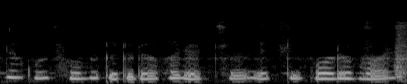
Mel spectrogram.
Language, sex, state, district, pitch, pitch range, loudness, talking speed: Bengali, female, West Bengal, Paschim Medinipur, 270 Hz, 255-295 Hz, -30 LUFS, 90 wpm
